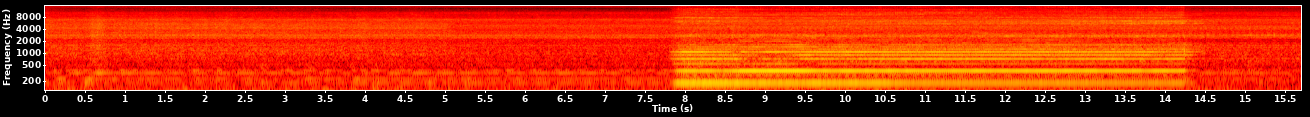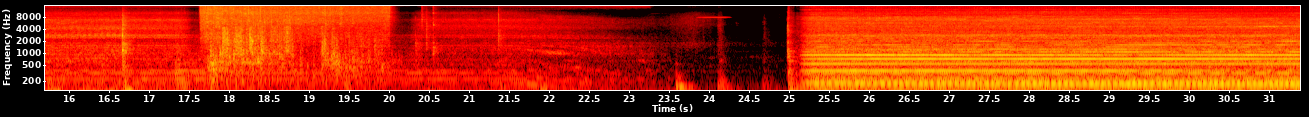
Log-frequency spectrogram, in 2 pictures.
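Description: Vertical milling machine running, its end mill cutting into a wooden handle blank clamped in a vise. The cutting grows louder for a few seconds and there is a brief loud rush, then the spindle winds down with a falling whine and goes quiet. Near the end it starts up loudly and cuts again.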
